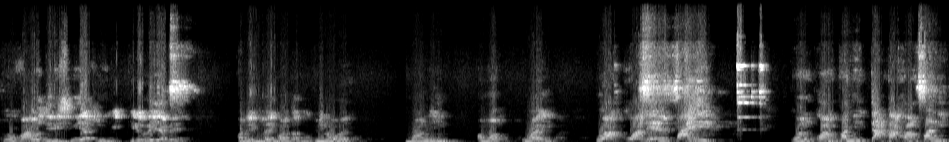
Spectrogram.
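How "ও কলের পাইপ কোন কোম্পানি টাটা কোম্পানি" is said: high silly voice. Acted. Comic mishearing, high-pitched reply.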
